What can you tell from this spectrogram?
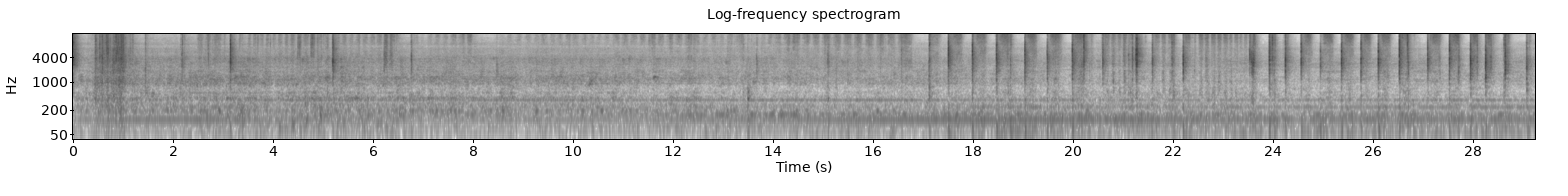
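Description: Crayon scratching back and forth on paper on a clipboard as a patch is coloured in. From about halfway through, the strokes turn into quick, clicking scratches, a few a second.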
